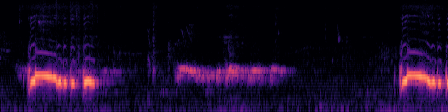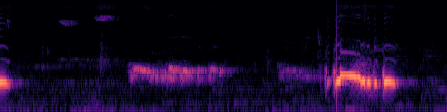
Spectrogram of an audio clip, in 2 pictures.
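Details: Zebra dove, Cemani type, in full song: three loud, wavering coo phrases roughly every four seconds, each followed by a softer, pulsing bubbling trill.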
